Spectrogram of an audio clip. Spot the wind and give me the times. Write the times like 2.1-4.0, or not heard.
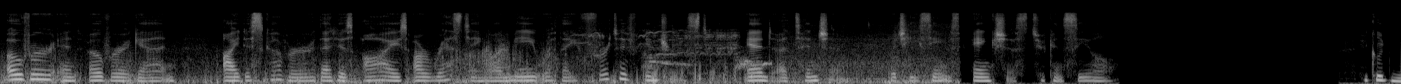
0.0-9.7.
